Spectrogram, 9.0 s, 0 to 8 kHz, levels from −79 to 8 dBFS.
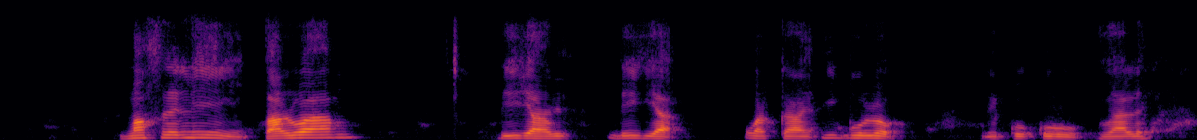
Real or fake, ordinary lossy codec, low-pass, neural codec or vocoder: fake; Opus, 16 kbps; 7.2 kHz; codec, 16 kHz, 1 kbps, FunCodec, trained on Chinese and English, 50 frames a second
